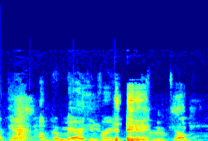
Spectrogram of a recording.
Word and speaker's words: Nutella: And the correct pronunciation is Nutella, but our version is Nutella, and there we go.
